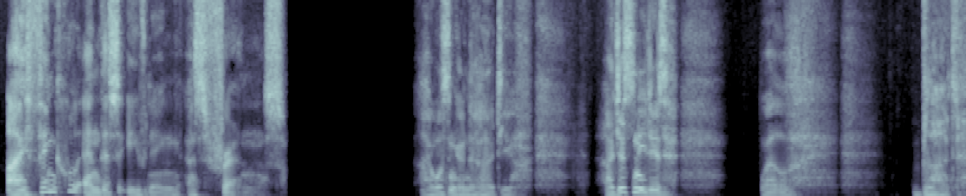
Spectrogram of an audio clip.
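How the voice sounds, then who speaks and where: A sly vampire rogue for a fantasy video game. His delivery is flamboyant and unhurried, with wide, lively swings of pitch. He enunciates precisely, with an arch, teasing edge and a slightly husky voice in a very dry recording. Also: no room sound, heavily acted. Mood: guarded, wistful. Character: sly, theatrical male vampire spawn rogue, centuries old. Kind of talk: video game character voice lines and narration.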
